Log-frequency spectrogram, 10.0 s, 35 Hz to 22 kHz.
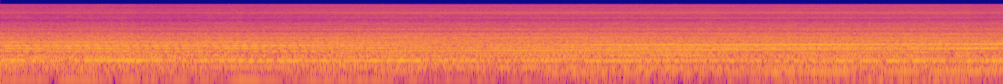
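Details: Hotpoint Ultima WT960 washing machine (7kg), test spin after repair with brand new replacement drive belt: steady even whir, faint constant whine, drum spins up smoothly with no knocking or slapping. Normal spin.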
